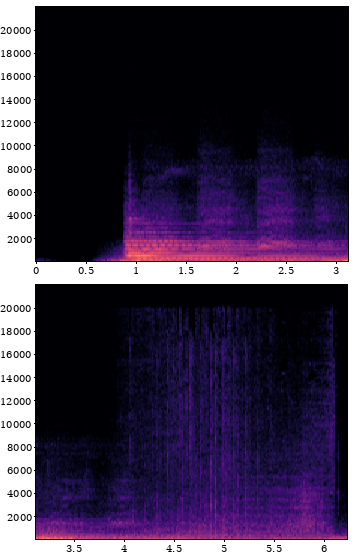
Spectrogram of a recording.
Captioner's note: clock chimes; bird calls; wings flutter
